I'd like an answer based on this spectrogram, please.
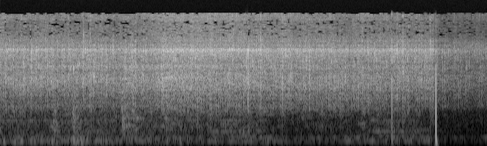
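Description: Ghee sizzling in a frying pan with cumin seeds, chopped ginger and green chilli frying in it: a steady hiss with small pops. A single sharp click comes near the end, and the sizzle then drops away quieter.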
